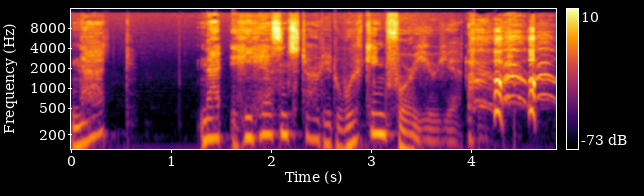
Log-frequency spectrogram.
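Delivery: very high, sing-song, swooping put-on voice. Retelling an introduction to Groucho, asked to do the voice: imitating Aaron's voice. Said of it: "I have to do Aaron's voice".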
